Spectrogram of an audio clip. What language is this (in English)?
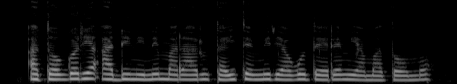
Kikuyu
